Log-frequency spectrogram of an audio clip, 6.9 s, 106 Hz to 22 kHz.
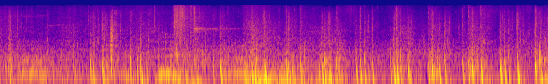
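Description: Rapid rhythmic hoofbeats from a horse being ridden in the PS5 game Rise of the Ronin, a continuous galloping clip-clop with a brief whinny near the start.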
